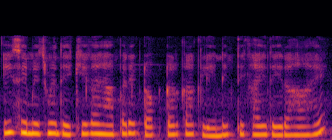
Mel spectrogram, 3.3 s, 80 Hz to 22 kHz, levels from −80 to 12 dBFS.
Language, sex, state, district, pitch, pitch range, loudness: Hindi, female, Rajasthan, Jaipur, 255 Hz, 235-270 Hz, -15 LUFS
